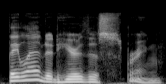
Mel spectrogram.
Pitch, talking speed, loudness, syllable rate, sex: 130 Hz, 180 wpm, -16 LUFS, 4.8 syllables/s, male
